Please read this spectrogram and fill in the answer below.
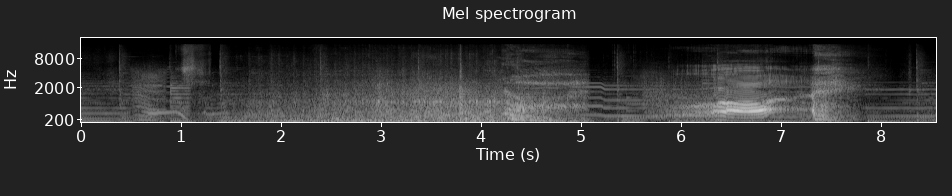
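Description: Steel foam-pit roof being pushed back by hand on its bearings, a noisy rumble that grows over several seconds, then a man's loud strained groan from the effort near the end. Background music plays throughout.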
